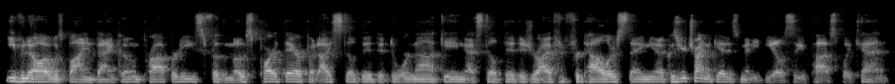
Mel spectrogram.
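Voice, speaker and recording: A man's voice: lowish voice, steady tone, brisk, few pauses. A man hosting a podcast interview, upbeat and encouraging, often tagging sentences with "right?". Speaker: podcast host, real estate investor.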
